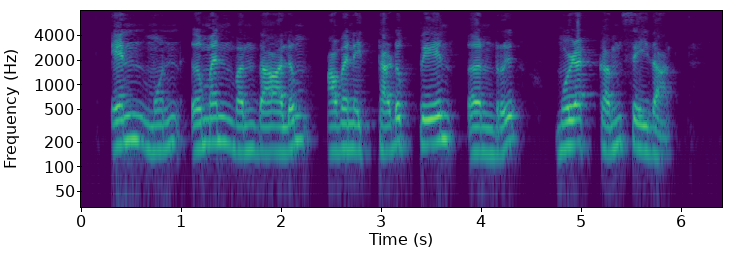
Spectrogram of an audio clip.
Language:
Tamil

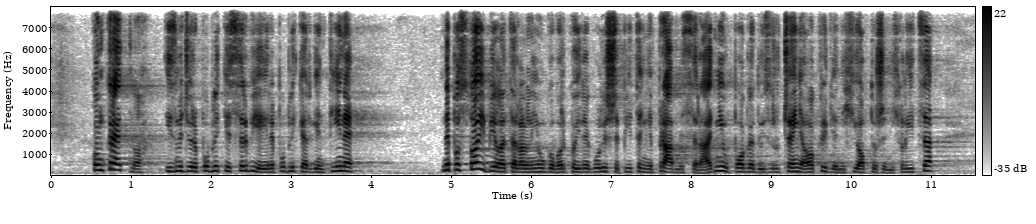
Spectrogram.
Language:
Serbian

